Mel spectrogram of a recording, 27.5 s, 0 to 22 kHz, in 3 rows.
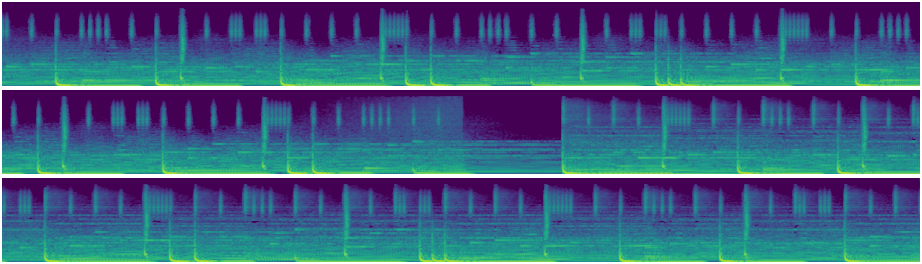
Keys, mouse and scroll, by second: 1.4 alt+scroll up 1, 2.2 space, 2.3 click, 2.5 space, 4.7 click, 5.2 r, 6.5 alt+click, 15.2-19.4 drag, 20.4 click, 21.1 p, 22.2 ctrl+alt+z, 22.9 alt+click, 24.3-25.9 typing.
